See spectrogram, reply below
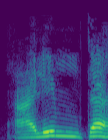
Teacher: ميم ساكنة بعدها التاء إظهار شفوي، فقد علمته إظهار شفوي، يعني لا تضغط على الميم، لا تقول فقد علمته خطأ، فقد علمته.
